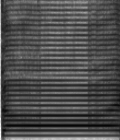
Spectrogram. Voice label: "dai" G4; 街角魔族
